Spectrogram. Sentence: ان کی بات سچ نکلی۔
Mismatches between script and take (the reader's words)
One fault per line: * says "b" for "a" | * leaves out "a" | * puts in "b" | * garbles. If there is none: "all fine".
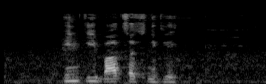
all fine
